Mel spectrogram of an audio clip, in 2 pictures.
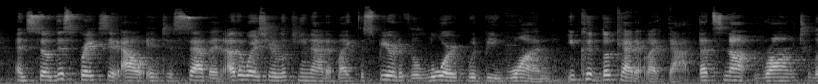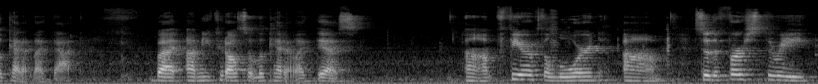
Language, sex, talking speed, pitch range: English, female, 215 wpm, 170-195 Hz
